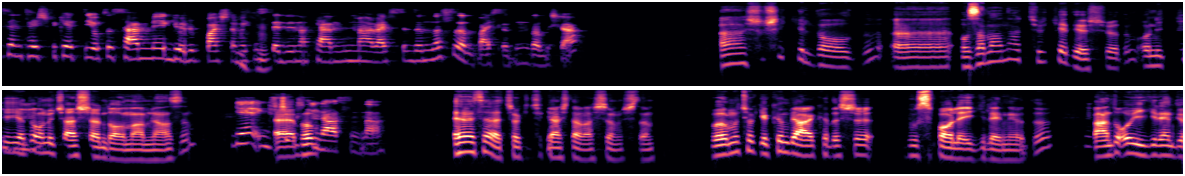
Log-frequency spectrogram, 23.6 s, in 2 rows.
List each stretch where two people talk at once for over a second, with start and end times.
none

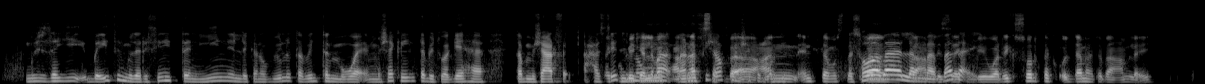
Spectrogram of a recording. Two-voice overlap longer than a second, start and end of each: 6.0-7.9, 8.6-9.8

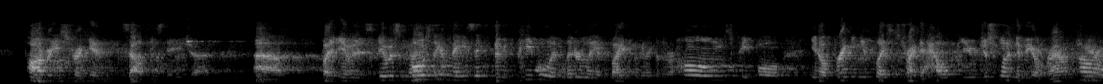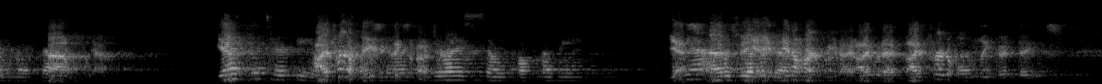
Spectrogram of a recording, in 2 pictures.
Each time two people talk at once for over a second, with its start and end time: 14.2-15.7, 17.9-19.1

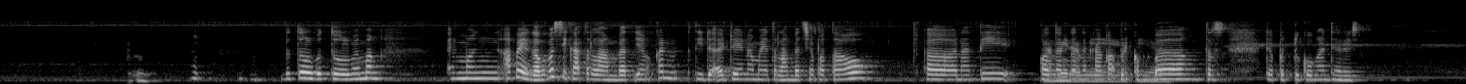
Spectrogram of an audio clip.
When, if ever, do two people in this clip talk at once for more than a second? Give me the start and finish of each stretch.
10.4-11.7

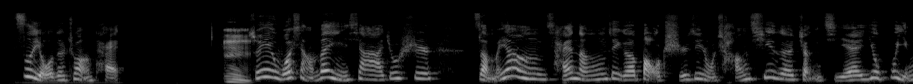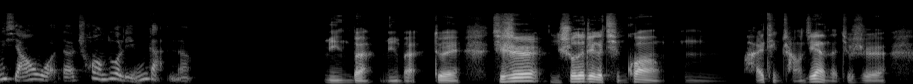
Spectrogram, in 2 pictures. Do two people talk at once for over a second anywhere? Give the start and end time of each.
none

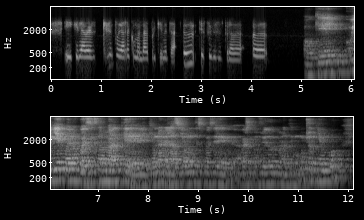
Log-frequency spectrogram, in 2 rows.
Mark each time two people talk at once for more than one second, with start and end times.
none

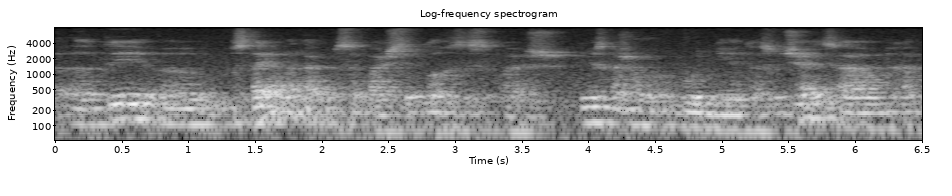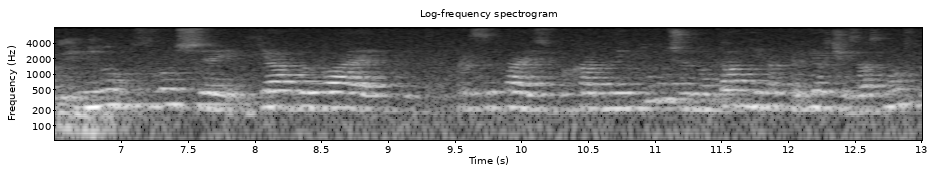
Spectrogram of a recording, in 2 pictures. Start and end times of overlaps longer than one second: none

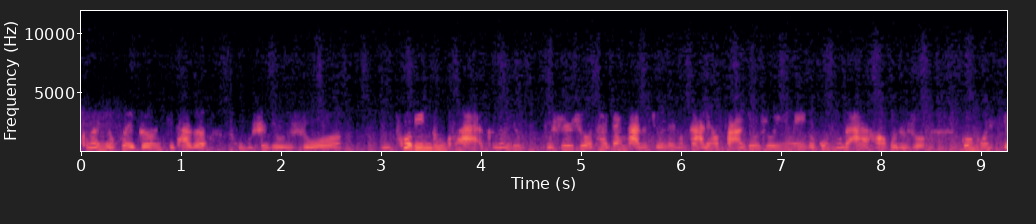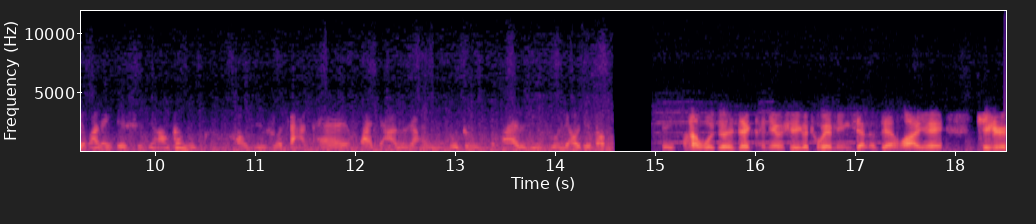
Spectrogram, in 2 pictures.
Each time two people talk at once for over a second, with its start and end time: none

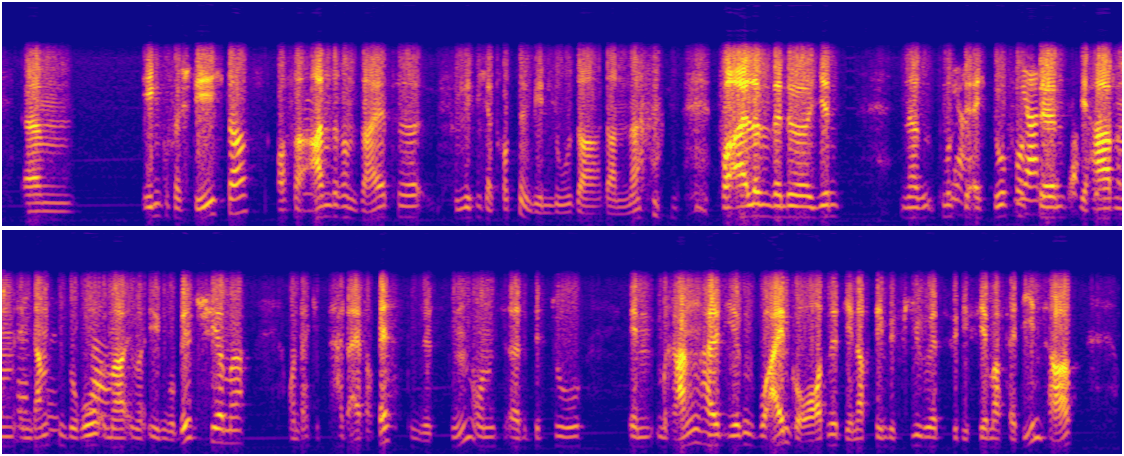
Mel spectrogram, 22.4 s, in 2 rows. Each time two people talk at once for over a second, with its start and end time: 10.1-12.4

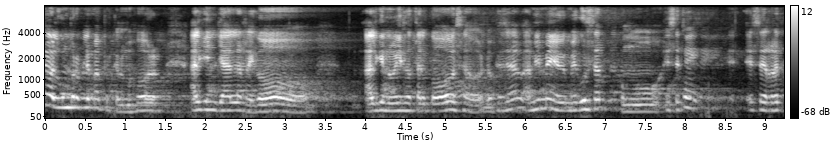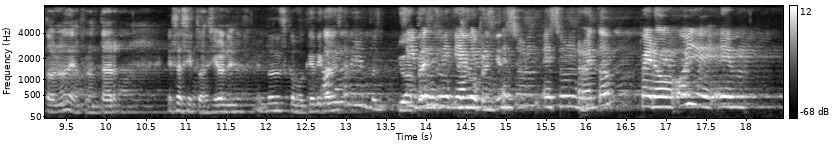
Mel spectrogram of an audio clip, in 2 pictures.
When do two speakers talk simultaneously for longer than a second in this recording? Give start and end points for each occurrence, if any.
13.8-15.1

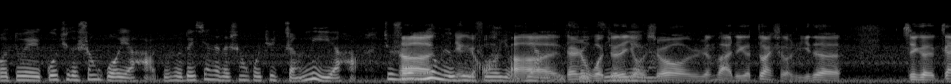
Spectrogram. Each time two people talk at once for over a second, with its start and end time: 3.9-6.7

